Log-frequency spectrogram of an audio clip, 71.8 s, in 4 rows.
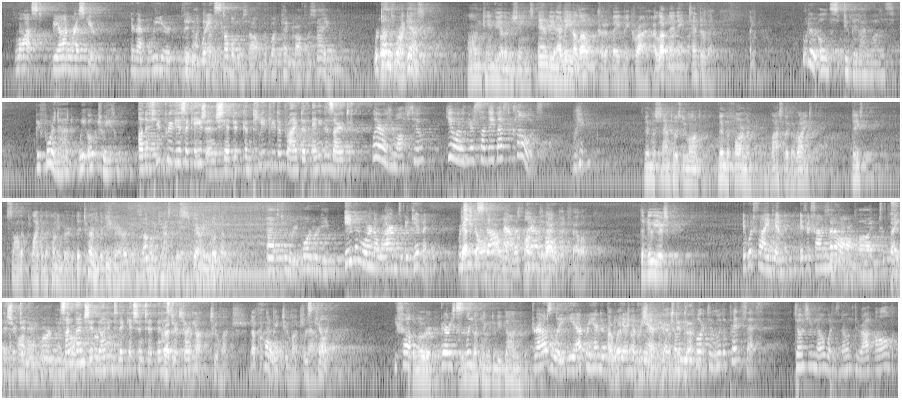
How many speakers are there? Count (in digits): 7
